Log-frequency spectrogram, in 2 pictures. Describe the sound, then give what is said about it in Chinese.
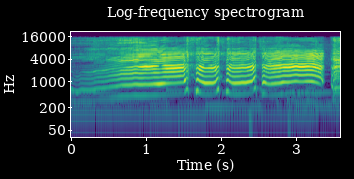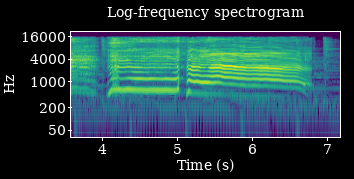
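A young girl crying suddenly beside a toy box before her nap: a series of high, wavering wails broken by short gasps, loud throughout, over a steady low tonal backing. “睡午觉前，小月走到玩具箱旁，突然哭了起来。”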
